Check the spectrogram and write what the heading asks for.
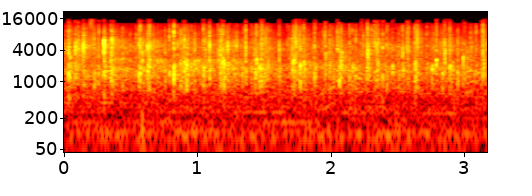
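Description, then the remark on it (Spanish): An audience applauds the speakers at the end of a series of recorded talks, a dense, steady patter of many hands clapping at once that holds at an even, moderate level for a few seconds without any voices on top. “Podéis aplaudir.”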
